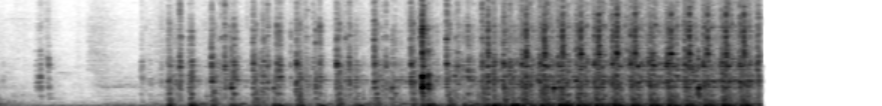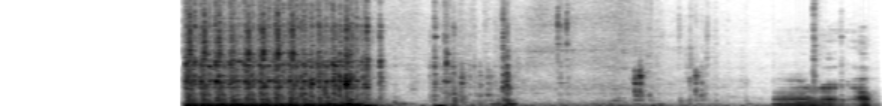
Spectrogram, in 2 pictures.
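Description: A sewing machine runs in a fast, even ticking burst while stitching and backstitching a fabric strap, stops during a short silence, then resumes briefly before winding down.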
